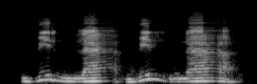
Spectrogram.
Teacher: আল্লাহ শব্দের লামের আগে যদি বা জের থাকে তাহলে আল্লাহ শব্দের লামটাকে বারিক করে পড়তে হবে।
